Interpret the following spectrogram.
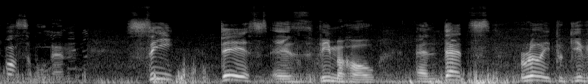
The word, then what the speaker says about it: Wimereux: beautiful nature here in Vio or like Vio like it's pronounced in French whatever so this is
